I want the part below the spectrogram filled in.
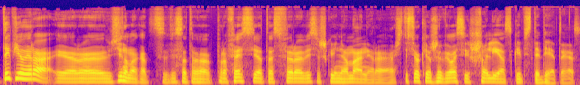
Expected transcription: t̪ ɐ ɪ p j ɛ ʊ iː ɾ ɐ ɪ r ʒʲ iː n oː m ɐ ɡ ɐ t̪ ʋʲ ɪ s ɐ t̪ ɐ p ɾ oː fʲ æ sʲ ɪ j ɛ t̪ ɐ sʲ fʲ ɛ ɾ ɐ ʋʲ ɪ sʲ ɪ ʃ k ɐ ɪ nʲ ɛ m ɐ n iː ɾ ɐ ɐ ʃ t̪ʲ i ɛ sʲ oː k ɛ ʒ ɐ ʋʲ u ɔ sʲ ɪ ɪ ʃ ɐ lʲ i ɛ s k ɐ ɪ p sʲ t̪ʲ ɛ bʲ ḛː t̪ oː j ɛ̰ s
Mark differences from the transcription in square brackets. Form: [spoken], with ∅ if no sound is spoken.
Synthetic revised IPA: t̪ ɐ ɪ p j ɛ ʊ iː ɾ ɐ ɪ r ʒʲ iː n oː m ɐ [k] ɐ t̪ ʋʲ ɪ s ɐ t̪ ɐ p ɾ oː fʲ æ sʲ ɪ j ɛ t̪ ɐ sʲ fʲ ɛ ɾ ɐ ʋʲ ɪ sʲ ɪ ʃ k ɐ ɪ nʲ ɛ m ɐ n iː ɾ ɐ ɐ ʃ t̪ʲ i ɛ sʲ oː k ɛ ʒ ɐ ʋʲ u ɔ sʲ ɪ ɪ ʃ ɐ lʲ i ɛ s k ɐ ɪ p sʲ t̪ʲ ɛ bʲ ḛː t̪ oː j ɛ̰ s

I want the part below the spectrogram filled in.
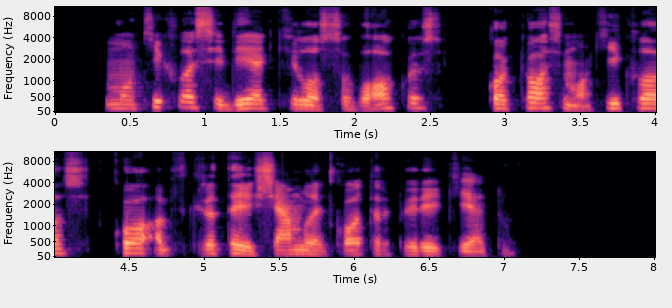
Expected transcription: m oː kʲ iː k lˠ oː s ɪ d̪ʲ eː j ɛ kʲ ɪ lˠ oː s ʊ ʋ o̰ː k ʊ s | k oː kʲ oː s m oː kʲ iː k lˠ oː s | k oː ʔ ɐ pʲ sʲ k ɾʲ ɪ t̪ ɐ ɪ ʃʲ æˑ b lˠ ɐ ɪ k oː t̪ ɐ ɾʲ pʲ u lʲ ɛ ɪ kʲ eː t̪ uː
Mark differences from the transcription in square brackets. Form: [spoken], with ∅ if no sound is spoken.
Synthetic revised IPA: m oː kʲ iː k lˠ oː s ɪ d̪ʲ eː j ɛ kʲ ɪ lˠ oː s ʊ ʋ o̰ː k ʊ s | k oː kʲ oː s m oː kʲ iː k lˠ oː s | k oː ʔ ɐ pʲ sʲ k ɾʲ ɪ t̪ ɐ ɪ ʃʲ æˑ [m] lˠ ɐ ɪ k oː t̪ ɐ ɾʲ pʲ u [ɾʲ] ɛ ɪ kʲ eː t̪ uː

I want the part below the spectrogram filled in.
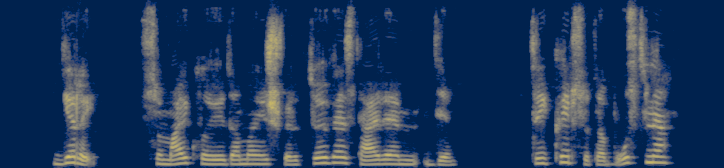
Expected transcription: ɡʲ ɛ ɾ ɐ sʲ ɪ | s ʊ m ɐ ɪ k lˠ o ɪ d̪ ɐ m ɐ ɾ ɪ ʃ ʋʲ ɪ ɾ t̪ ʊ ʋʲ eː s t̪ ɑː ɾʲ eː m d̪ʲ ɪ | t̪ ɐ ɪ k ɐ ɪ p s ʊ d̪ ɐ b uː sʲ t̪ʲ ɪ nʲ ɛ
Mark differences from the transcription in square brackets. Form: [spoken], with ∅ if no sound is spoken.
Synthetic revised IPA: ɡʲ ɛ ɾ ɐ [∅] ɪ | s ʊ m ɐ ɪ k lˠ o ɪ d̪ ɐ m ɐ [∅] ɪ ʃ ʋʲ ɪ ɾ t̪ ʊ ʋʲ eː s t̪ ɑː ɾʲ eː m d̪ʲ ɪ | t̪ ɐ ɪ k ɐ ɪ p s ʊ [t̪] ɐ b uː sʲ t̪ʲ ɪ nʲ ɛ

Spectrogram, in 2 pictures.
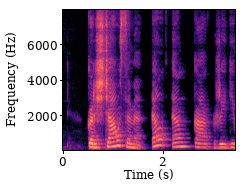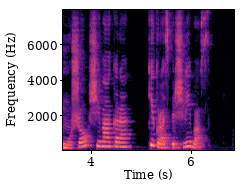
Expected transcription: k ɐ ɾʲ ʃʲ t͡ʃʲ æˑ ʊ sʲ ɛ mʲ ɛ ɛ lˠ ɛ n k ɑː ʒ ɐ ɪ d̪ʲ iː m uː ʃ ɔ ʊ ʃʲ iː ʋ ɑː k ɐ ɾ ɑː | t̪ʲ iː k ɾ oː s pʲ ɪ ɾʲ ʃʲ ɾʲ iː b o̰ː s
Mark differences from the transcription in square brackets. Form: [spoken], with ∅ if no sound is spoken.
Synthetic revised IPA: k ɐ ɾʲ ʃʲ t͡ʃʲ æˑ ʊ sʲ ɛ mʲ ɛ ɛ lˠ ɛ n k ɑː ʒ ɐ ɪ d̪ʲ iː m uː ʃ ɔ ʊ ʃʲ iː ʋ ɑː k ɐ ɾ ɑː | t̪ʲ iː k ɾ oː s pʲ ɪ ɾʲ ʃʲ [lʲ] iː b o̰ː s

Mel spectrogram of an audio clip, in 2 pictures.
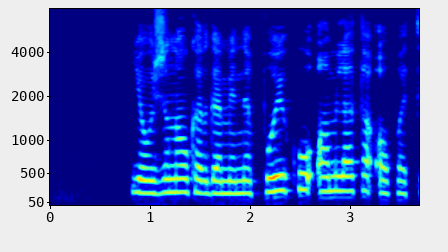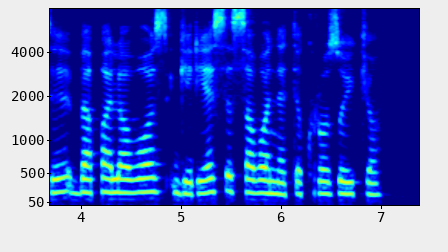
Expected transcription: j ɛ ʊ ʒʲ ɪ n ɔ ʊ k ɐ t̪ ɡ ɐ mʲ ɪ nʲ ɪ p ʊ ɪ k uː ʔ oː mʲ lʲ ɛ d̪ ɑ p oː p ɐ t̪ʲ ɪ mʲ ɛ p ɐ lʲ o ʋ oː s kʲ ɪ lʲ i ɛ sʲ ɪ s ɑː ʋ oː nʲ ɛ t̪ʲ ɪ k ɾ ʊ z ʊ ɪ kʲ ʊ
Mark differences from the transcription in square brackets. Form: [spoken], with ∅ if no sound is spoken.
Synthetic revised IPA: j ɛ ʊ ʒʲ ɪ n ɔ ʊ k ɐ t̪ ɡ ɐ mʲ ɪ nʲ ɪ p ʊ ɪ k uː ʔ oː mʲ lʲ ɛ [t̪] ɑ [ʔ] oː p ɐ t̪ʲ ɪ [bʲ] ɛ p ɐ lʲ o ʋ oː s [ɡʲ] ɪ [ɾʲ] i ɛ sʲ ɪ s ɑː ʋ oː nʲ ɛ t̪ʲ ɪ k ɾ ʊ z ʊ ɪ kʲ ʊ

